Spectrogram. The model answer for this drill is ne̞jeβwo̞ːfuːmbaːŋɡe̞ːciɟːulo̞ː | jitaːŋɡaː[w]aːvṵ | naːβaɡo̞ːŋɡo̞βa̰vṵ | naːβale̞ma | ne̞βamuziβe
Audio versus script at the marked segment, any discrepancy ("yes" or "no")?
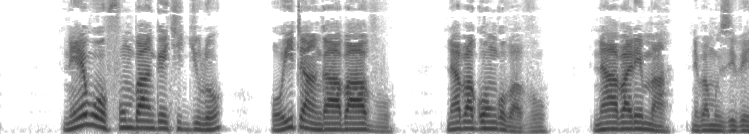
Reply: yes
